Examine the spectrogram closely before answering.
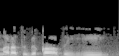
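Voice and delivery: بقاضي slowed, ending in a separate "yi"; heavy kasra ending. Shown as a demonstration. Teacher showing why the form is avoided, heavy kasra. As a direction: sound out an awkward extra "yi" on بقاضي. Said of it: "فالضمة والكسرة ثقيلان على اللسان".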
